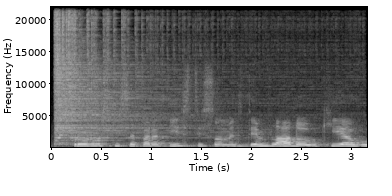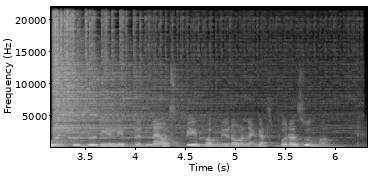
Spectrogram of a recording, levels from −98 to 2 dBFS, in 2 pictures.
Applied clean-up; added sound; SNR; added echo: none; Hi-hat; 7 dB; none.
